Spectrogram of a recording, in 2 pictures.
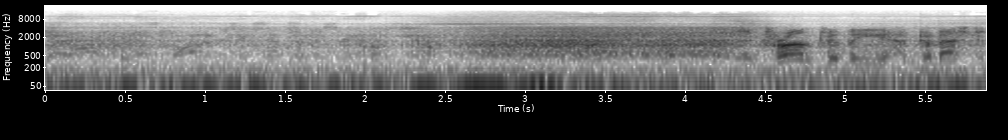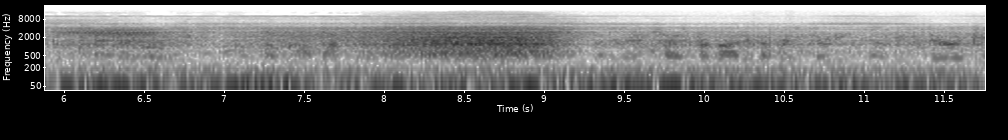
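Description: A small radio hisses with static while its tuning changes.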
